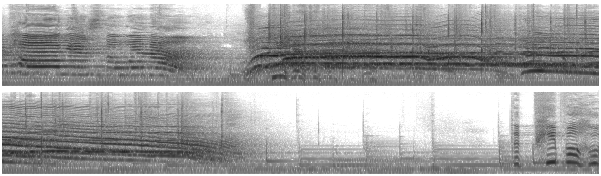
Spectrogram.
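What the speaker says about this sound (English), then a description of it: "The people who once cheered at the prospect of tearing Budi apart now cheer more at his victory" A large crowd, with children's voices among it, erupts in loud cheering and shouting to celebrate a winner, swelling for several seconds before fading into quieter chatter and a final burst.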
